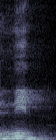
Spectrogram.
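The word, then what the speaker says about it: 人: তবে তখন এই হিতর উচ্চারণটা হবে নিন।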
